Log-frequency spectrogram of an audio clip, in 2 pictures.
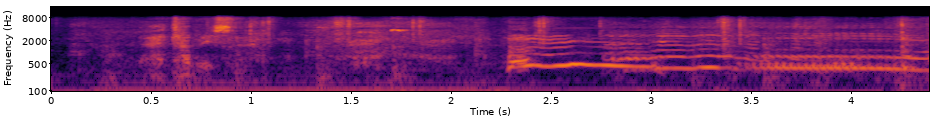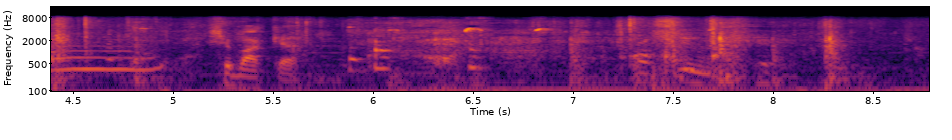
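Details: Female pet dog indoors, trying to bite apart a stool and making strange noises: a long, wavering, nasal whine-groan sustained for nearly three seconds, surrounded by short clattering chewing sounds, people talking and a steady low hum.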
